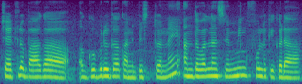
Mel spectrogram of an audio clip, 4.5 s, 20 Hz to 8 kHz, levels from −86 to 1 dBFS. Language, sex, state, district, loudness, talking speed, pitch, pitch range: Telugu, female, Andhra Pradesh, Annamaya, -14 LUFS, 120 wpm, 200 Hz, 185-215 Hz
